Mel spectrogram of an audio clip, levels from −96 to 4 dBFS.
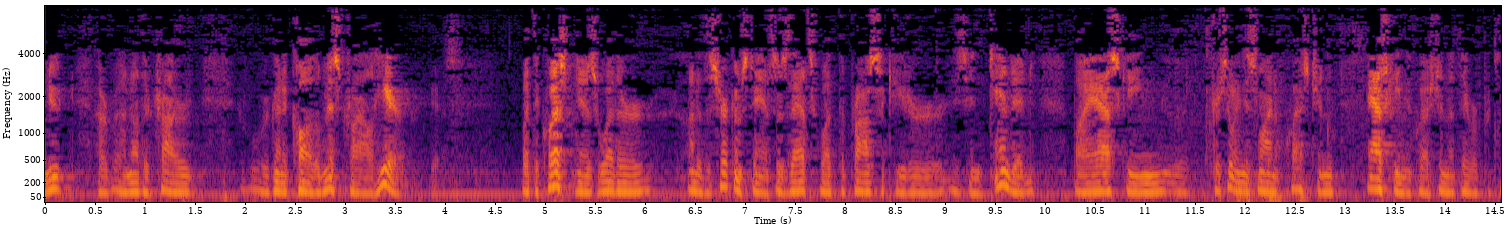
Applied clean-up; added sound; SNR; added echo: none; none; none; none.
